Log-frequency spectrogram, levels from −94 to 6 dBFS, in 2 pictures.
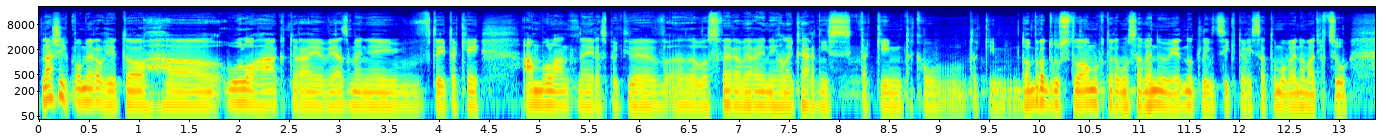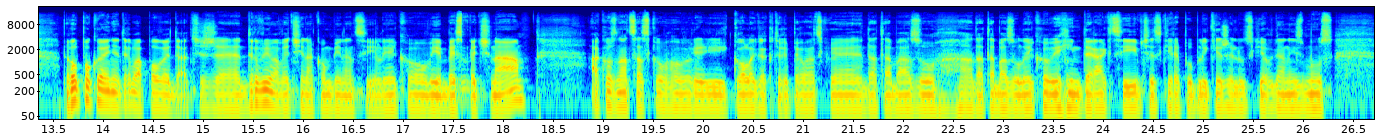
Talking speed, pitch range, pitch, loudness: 135 wpm, 85-100 Hz, 90 Hz, -27 LUFS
